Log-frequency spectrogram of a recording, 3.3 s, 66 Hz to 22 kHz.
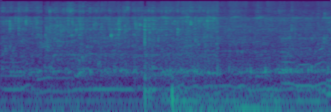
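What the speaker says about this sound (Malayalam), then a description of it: "ഇതിൻ്റെ പുറത്തേക്ക് ഞാൻ നല്ല 2-3 ടേബിൾ സ്പൂൺ നെയ്യ് ഒഴിക്കും." Ghee is poured over ada pradhaman, a Kerala sweet pudding, giving a soft, close liquid pour with a small splash midway, partly under a speaking voice.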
